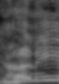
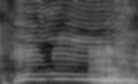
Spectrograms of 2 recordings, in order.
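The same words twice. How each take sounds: First: Sweet honey. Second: High whiny mock echo of the wife's call; mocking whine. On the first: Retold or imitated. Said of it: "will be like". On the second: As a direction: parrot her back in a high whiny voice. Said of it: "I'll be like".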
